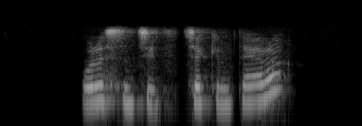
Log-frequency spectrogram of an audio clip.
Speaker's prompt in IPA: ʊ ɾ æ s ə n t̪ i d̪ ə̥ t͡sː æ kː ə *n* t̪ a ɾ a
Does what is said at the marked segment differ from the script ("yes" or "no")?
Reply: yes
